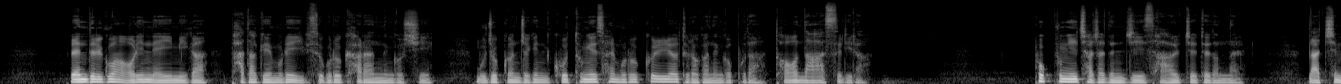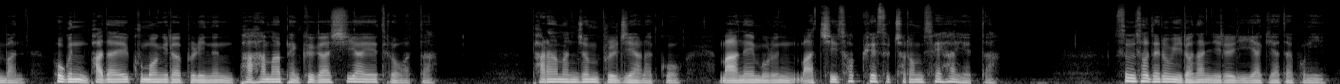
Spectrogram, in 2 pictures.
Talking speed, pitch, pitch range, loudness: 295 characters per minute, 100 Hz, 90-115 Hz, -21 LUFS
